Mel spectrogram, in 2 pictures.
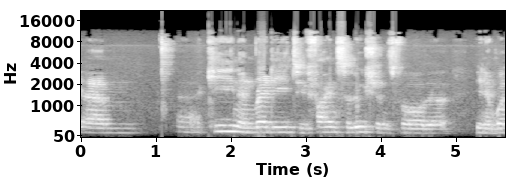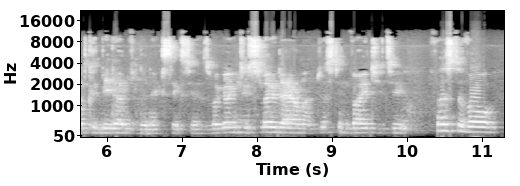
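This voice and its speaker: A middle-aged French man, a facilitator, speaking haltingly with many ums in a recorded video message. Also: fairly high pitch, slight background noise. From France. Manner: hesitant, many ums and restarts. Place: sitting room with plant and map, indoors. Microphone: far camera. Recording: roomy audio from a distant camera.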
